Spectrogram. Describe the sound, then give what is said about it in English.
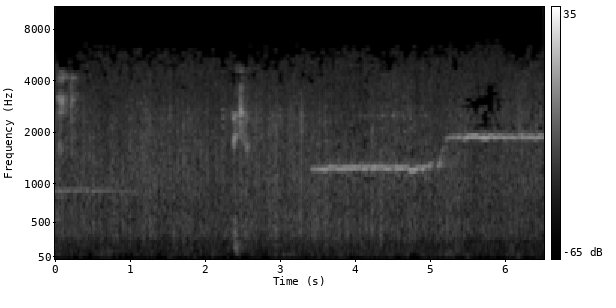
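Someone standing on a ship's deck whistles a slow tune of long, drawn-out notes that step upward, clear against a steady rushing background noise, with no talking. “It's just whoever's whistling is standing right outside on deck.”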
